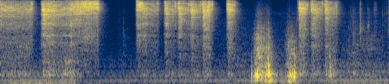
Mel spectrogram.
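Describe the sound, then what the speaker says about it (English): Aerosol mold release sprays onto a casting mold in bursts: a long hiss, then a series of shorter sharp spurts with brief silent gaps between. "I'm going to coat the mold with a mold release."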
